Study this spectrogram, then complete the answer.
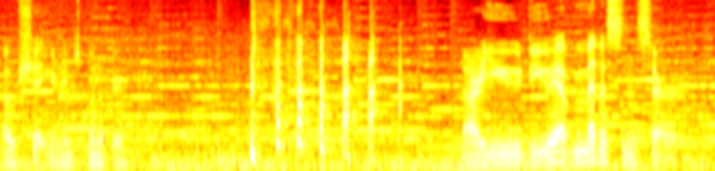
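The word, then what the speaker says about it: Guenhwyvar: In the Dritz books, I even named my cat after his panther, Gwynwyver. Until I realized, oh wait, that's Welsh. That's Guinevere. But it looks like Gwynwyvar.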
